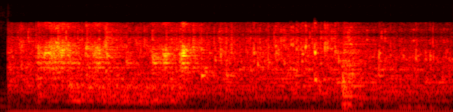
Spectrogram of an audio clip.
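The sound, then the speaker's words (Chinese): Water flushes loudly as a dentist rinses a hook, a strong gushing rush like a toilet flush that swirls and churns steadily from start to finish. “牙医冲洗钩子的时候，哈克和迪克先后被冲到了污水中。”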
